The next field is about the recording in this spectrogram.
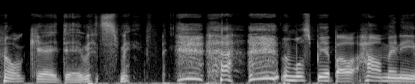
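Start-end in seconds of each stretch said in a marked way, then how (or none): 1.6-2.4 a quick high burst of laughter; short high giggle at the joke. Real, not acted. Laughs at name guess.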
